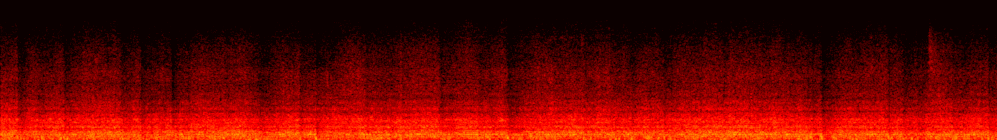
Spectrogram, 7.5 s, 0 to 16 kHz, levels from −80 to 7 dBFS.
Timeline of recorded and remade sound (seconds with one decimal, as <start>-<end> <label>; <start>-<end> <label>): 0.0-1.1 recorded; 1.1-4.1 remade; 4.1-7.5 recorded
